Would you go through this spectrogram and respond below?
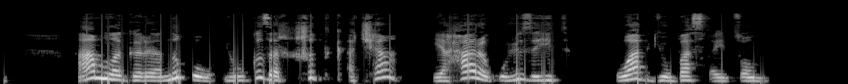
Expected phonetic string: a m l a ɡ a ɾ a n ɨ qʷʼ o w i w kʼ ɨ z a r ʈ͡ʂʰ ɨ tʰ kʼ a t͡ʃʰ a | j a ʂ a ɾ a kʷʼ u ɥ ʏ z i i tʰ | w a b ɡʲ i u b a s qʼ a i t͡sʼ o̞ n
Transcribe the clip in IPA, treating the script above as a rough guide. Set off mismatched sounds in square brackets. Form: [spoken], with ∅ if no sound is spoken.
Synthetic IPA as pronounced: a m l a ɡ a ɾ a n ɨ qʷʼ o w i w kʼ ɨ z a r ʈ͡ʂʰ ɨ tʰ kʼ a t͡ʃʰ a | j a [ħ] a ɾ a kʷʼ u ɥ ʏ z [a] i tʰ | w a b ɡʲ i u b a s qʼ a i t͡sʼ o̞ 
